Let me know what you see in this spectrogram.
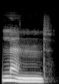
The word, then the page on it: lend: British English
